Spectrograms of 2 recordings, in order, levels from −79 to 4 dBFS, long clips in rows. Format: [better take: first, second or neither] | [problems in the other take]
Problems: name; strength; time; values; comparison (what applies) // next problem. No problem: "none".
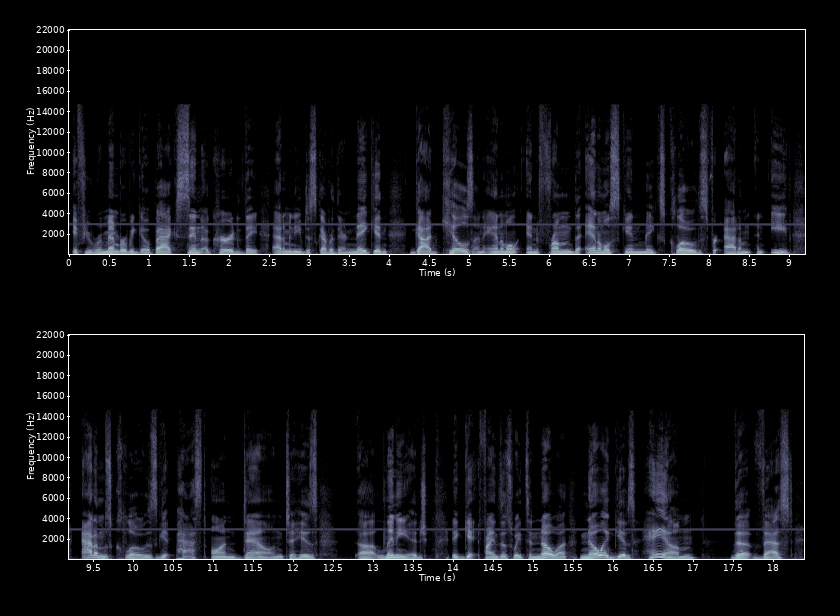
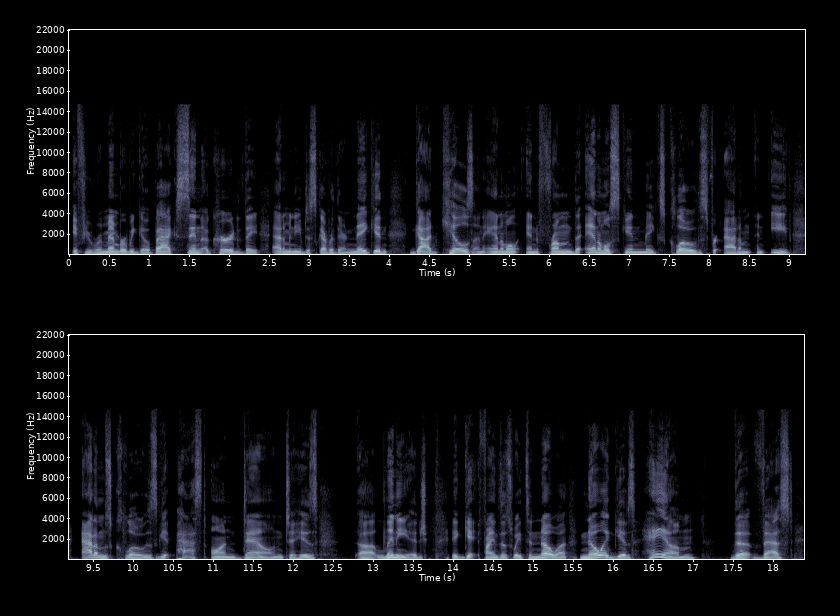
second | high-pitched whine; faint; throughout; 3 kHz, 25 dB below the speech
